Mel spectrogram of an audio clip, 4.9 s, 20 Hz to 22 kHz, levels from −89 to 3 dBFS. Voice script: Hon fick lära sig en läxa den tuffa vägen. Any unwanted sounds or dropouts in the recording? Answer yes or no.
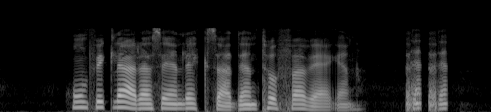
yes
